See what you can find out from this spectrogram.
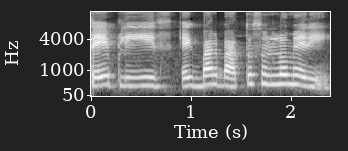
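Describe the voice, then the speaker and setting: In a put-on, squeaky character voice, a woman speaks at an extremely high pitch, raised and projected, with monotone, flat intonation at a moderate pace. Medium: fan dub.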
